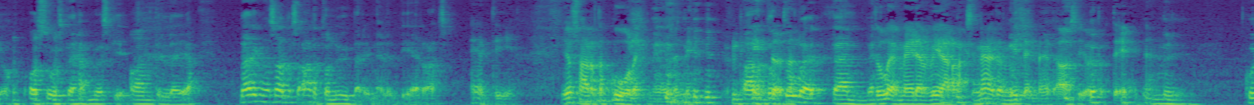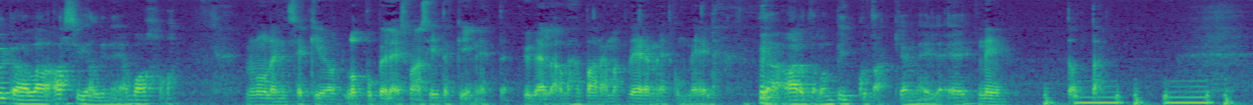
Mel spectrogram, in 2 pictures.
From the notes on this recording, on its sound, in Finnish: Pahoittelemme ensimmäisen jakson aiottua heikompaa äänenlaatua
